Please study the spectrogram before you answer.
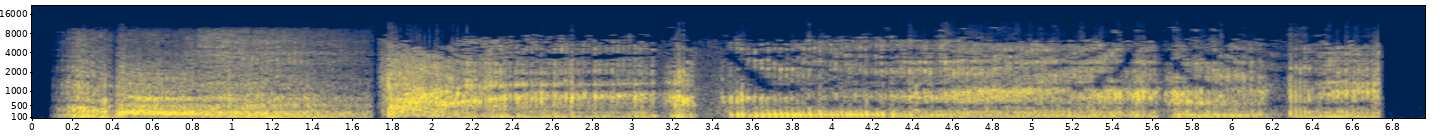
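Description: A lion roars in several long, deep, rasping bursts, each lasting one to two seconds with brief breaks between them.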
